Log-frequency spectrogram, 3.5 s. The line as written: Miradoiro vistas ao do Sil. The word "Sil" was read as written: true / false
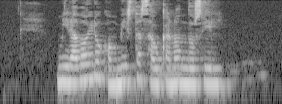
true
